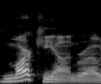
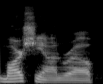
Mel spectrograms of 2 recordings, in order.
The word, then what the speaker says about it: Marchion Ro: Thompson and say hey it's marquion row not Marciano row and just just follow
